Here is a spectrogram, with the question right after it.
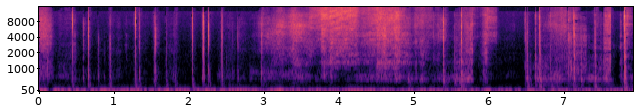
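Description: Long nails scratch the sides and glossy printed top of a large, hollow white iPad Pro cardboard box. Quick, sharp scratching strokes come first, then a steadier, brighter scraping rasp through the middle, and then quick strokes again. A faint low hum sits underneath throughout.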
